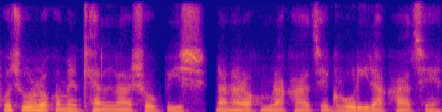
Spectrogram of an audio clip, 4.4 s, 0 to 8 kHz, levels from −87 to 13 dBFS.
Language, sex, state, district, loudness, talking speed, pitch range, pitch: Bengali, male, Odisha, Nuapada, -19 LUFS, 150 wpm, 110-135 Hz, 120 Hz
